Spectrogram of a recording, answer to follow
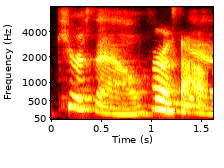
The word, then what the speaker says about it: Curasalve: it am i saying it the right way curacao okay yeah and um it is an organic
